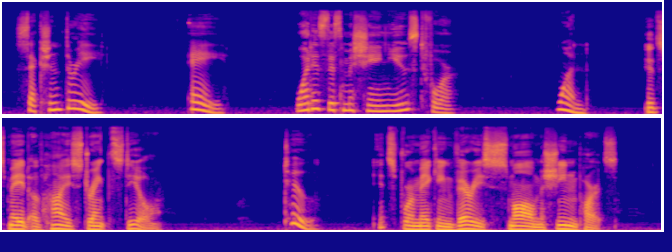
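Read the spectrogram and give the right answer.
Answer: 2: It's for making very small machine parts.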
